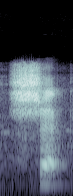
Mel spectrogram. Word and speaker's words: ship: It will be ship. And the next, it's like you have to pronounce it very close to Russian she.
